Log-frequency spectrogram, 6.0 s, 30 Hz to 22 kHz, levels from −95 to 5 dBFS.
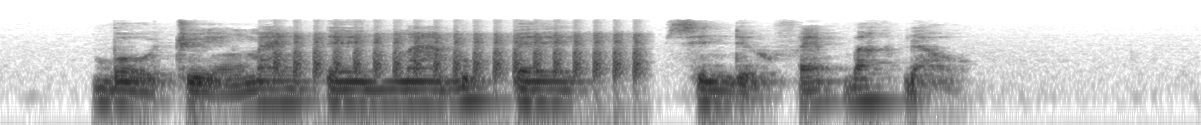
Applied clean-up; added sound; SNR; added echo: none; Gunshot, gunfire; 4 dB; none.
